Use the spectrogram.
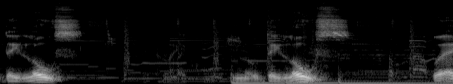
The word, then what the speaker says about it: los: I mention Edwin de los Santos I always say Los not LA because La is feminine and I know I've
